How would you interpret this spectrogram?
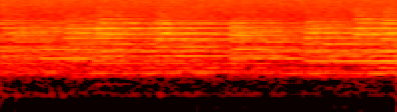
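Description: Church bells ring steadily, their overlapping tones blending into a continuous, resonant wash at fairly even loudness, with no voices present.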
